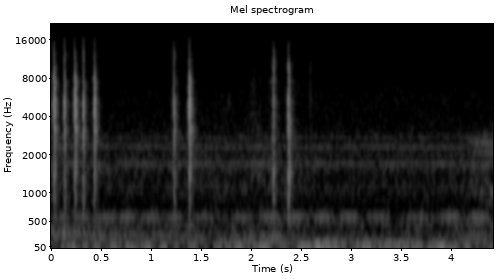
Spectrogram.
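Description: Plastic buttons on a Yiben P47L pocket e-reader clicking as menus are stepped through: a quick run of about four clicks at the start, then two pairs of clicks about a second apart.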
